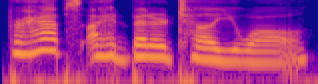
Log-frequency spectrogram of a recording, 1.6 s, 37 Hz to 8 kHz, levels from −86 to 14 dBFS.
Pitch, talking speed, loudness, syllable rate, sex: 205 Hz, 265 wpm, -16 LUFS, 6.0 syllables/s, female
